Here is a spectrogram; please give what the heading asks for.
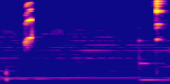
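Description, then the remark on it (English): Two short, high-pitched squeaks from Vera, a small pet animal, separated by over a second, heard faintly over a steady low electrical hum with no talking. “There's Vera squeaking away.”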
